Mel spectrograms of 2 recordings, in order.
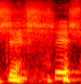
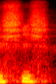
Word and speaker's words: chiche: Chèche, je sais pas. Il y a des gens, ils prononcent chèche et des gens, ils prononcent chiche. Moi, je sais jamais. C'est chiche. Chiche.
